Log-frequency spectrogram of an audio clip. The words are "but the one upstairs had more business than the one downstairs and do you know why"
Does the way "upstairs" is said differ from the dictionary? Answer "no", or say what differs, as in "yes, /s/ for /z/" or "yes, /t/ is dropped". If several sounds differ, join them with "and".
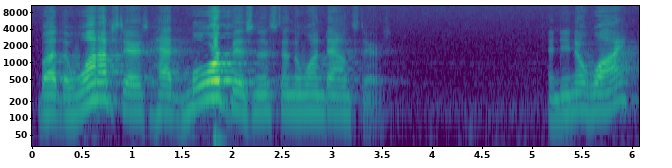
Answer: no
